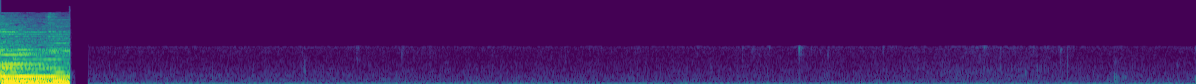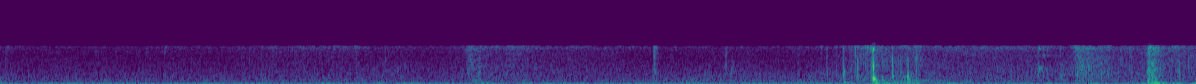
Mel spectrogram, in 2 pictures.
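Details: A brief loud burst of music opens, then near silence with only faint scattered tapping and rustling toward the end, and no animal call.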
